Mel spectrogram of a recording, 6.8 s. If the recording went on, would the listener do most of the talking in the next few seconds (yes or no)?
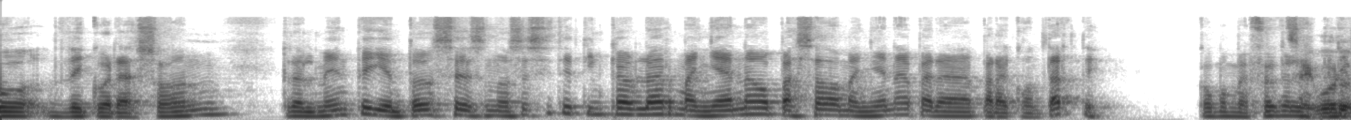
yes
